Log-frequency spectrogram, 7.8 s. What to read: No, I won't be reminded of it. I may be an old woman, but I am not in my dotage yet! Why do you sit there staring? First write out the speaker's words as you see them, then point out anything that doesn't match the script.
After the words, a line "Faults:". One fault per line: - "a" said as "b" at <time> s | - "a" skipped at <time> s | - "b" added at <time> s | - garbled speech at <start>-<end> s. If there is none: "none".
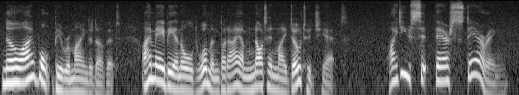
No, I won't be reminded of it. I may be an old woman, but I am not in my dotage yet! Why do you sit there staring?
Faults:
none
